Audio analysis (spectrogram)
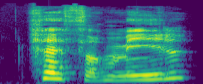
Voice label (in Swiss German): "pfeffermiehl", alsace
